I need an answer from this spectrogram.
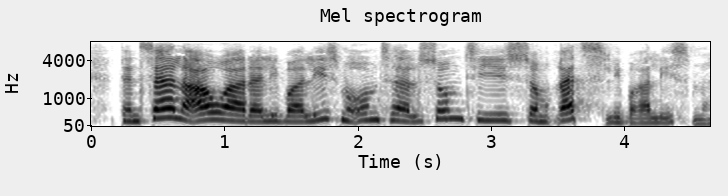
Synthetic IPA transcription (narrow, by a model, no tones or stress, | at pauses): d̥ensæːləɑ̈ʊʁɑɾɐælib̥əʁɑ̈lisməɒ̽mt͡sʰɛ̰ːlsɔmt͡sʰiːsːɒ̽mʁad̥slib̥əʁɑlismə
